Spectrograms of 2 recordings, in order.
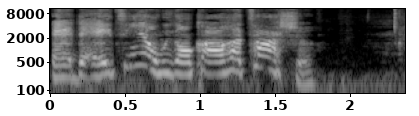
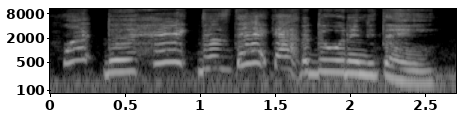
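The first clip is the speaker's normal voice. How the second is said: much softer, puzzled muttering; hushed, baffled private question; inner thought; 2 semitones lower, 11 dB quieter than usual. Retold or imitated. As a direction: think it aloud under your breath. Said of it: "So in my head, I'm like".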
